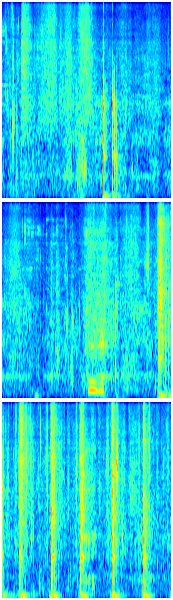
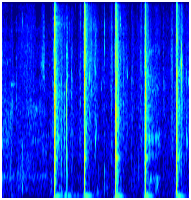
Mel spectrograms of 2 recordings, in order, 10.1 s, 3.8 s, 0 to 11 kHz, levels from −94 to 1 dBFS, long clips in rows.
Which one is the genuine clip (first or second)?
second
